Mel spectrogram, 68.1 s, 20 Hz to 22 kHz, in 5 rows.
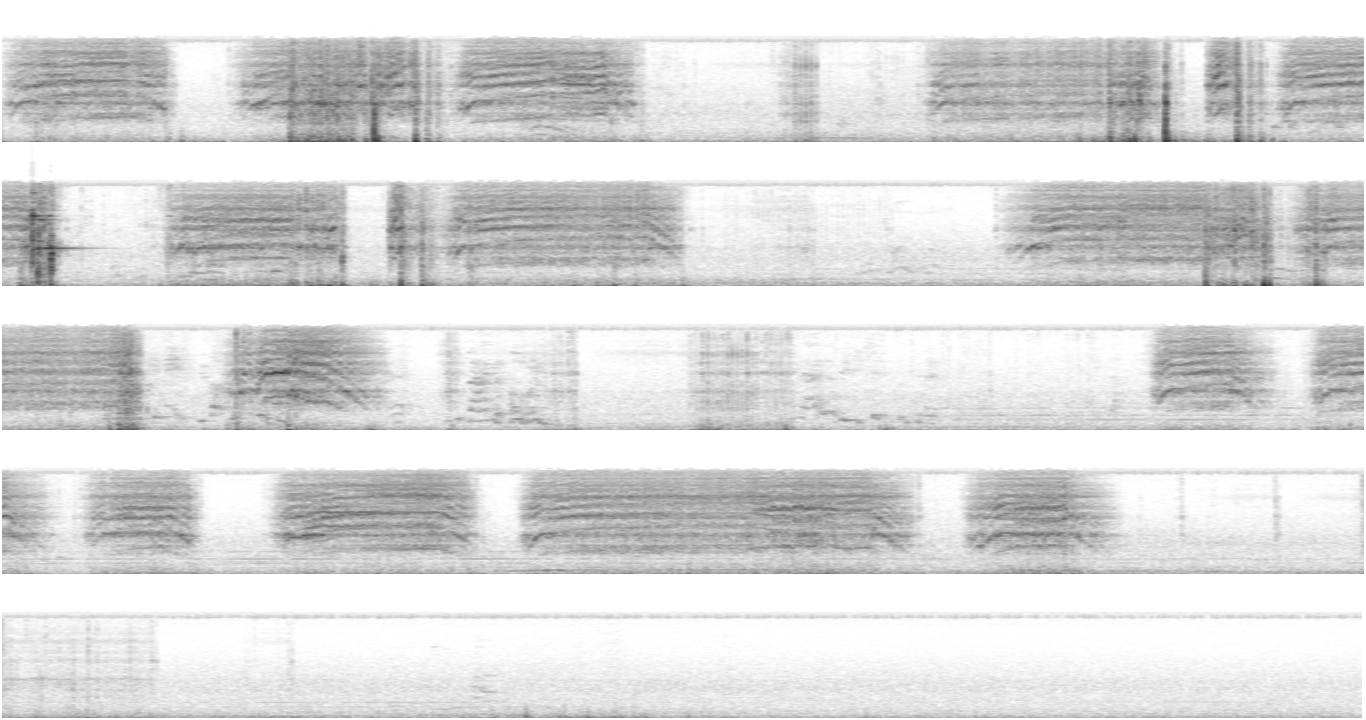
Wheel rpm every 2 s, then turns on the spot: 130, 120, 150, 40, 50, 150, 110, 80, 110, 160, 30, 20, 180, 140, 120, 90, 10, 10, 0, 80, 70, 70, 130, 160, 170, 90, 10, 20, 0, 0, 0, 0, 0, 0.
6-8 16-18 20-22 32-36 54-56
